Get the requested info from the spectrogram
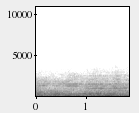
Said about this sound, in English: can we get an airplane? Freaking please.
